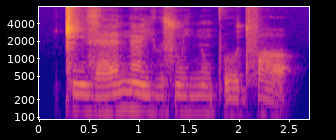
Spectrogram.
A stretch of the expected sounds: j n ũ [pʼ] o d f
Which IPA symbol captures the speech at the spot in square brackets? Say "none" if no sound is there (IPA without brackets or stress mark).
pʼ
